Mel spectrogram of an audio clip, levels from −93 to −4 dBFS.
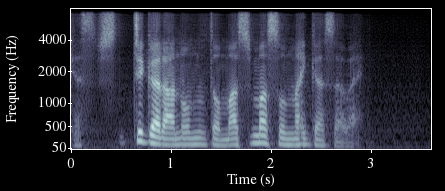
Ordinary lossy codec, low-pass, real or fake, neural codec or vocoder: none; 7.2 kHz; fake; codec, 16 kHz, 0.2 kbps, FocalCodec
